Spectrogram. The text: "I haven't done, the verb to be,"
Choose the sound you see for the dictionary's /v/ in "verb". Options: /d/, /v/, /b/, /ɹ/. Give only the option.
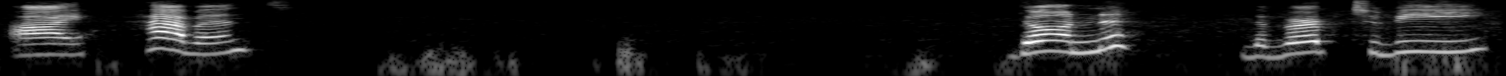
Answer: /v/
